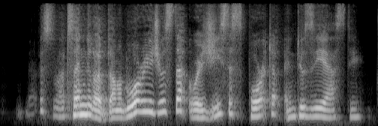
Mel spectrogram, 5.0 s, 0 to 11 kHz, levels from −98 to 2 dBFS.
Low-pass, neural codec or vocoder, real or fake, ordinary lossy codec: 9.9 kHz; codec, 16 kHz in and 24 kHz out, 0.4 kbps, LongCat-Audio-Codec, fine tuned four codebook decoder; fake; MP3, 96 kbps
